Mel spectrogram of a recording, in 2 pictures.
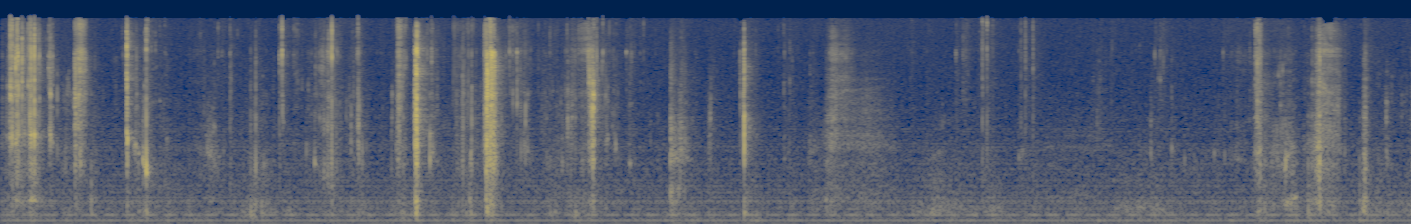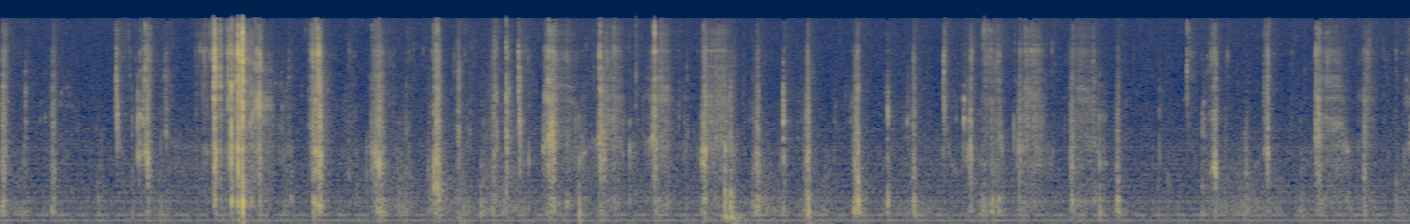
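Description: A person biting and chewing crunchy food, here spicy blue-crab papaya salad with crisp raw vegetables, in a run of sharp crunches. The crunching eases to softer chewing about ten seconds in, then picks up again. A faint steady hum runs underneath.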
